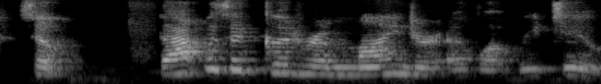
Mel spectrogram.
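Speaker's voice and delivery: ordinary talk, nothing marked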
